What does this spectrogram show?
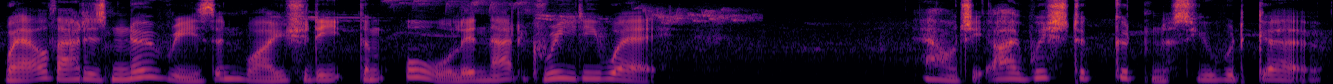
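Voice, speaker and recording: An actor playing an earnest, exasperated young English gentleman in a comic period radio play, with a fussy, reproachful manner. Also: high voice, lively intonation, normal speed. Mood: indignant. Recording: clear background ambient noise.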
